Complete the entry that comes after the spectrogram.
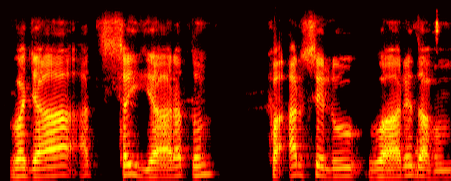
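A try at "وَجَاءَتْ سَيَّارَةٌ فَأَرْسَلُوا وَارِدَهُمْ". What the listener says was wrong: نہیں سین کے اوپر جمع کریے نا سر. سین کے اوپر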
